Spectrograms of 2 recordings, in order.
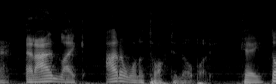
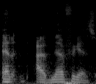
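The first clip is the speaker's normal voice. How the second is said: ordinary talk, nothing marked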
